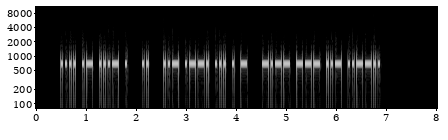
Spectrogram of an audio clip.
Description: Morse code, heard as a keyed tone, about 28 wpm, 700 Hz. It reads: HAVE I UPSET YOU?
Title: Sentences from Top 1000 Words - Review Part 5 - 28wpm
